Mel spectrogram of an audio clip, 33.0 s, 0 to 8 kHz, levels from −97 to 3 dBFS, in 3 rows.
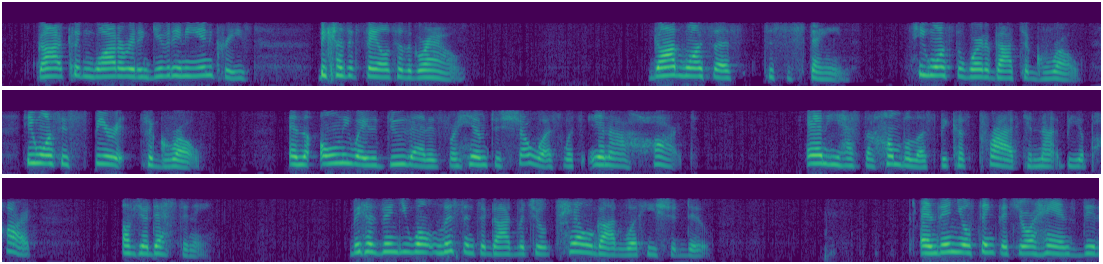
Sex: female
